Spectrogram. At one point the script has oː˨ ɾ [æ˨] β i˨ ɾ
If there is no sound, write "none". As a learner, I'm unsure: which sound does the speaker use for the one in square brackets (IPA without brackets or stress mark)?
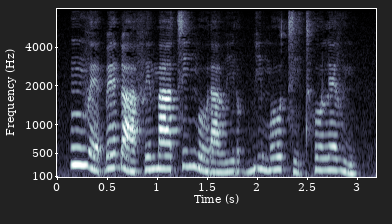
a˨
